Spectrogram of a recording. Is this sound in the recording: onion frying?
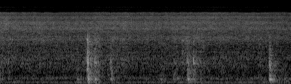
yes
